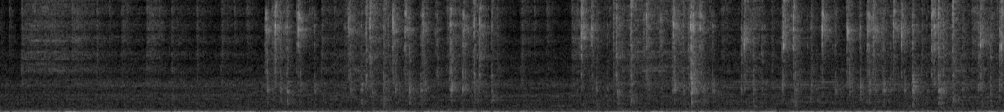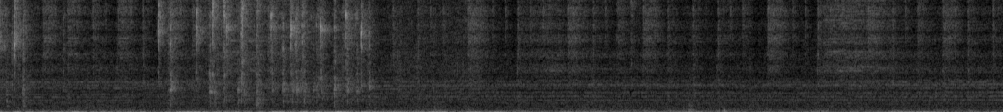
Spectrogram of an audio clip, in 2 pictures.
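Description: Rapid, steady clatter of keys on a loud mechanical computer keyboard, close and continuous, with bursts of faster typing over a low background hum; no voices.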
